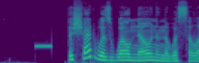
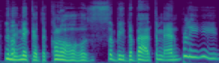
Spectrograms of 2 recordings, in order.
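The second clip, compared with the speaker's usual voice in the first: mock Italian Gucci actor; 2 semitones higher, 5 dB louder than usual. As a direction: ham up the actor's accent. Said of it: "my new favorite noise to make".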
